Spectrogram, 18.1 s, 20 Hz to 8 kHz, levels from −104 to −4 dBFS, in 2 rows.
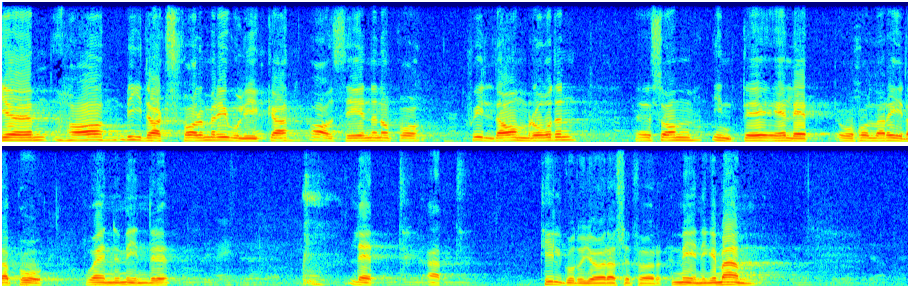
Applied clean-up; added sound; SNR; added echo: none; none; none; none.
